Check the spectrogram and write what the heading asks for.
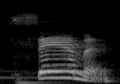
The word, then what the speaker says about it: salmon: mas todo mundo fala o quê? Salmon, salmon, né? Porque a gente fica com tanto medo de não falar o L, né? A gente fala salmon, salmon. E é salmon, tá?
